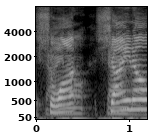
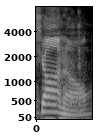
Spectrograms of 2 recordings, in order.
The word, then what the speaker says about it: Shawano: It's you like Shino or Shawano. It's Shawno. I've learned that.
